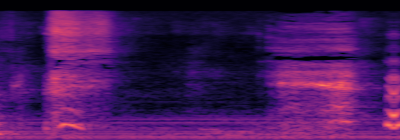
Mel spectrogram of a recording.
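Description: A man's breathy gasp about a quarter second in, then a second audible breath about a second and a half in.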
